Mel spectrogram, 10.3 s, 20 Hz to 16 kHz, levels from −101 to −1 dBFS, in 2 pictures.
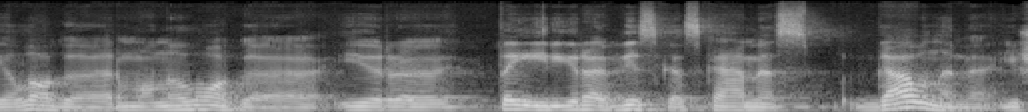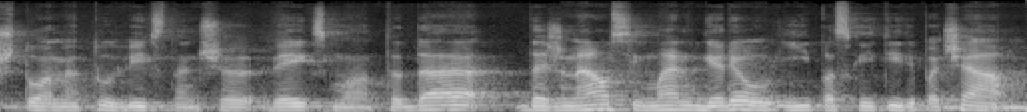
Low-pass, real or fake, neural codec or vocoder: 14.4 kHz; fake; codec, 44.1 kHz, 7.8 kbps, DAC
